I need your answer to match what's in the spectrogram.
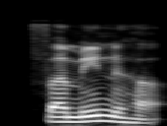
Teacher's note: ഫ മേലെ മുൻപല്ലിന്റെ താഴ്ഭാഗം താഴെ ചുണ്ടിന്റെ പള്ളയിലാണ്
